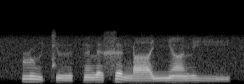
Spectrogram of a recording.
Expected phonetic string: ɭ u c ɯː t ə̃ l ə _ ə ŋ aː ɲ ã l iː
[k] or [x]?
x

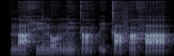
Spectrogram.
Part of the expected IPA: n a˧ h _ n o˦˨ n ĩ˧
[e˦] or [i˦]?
i˦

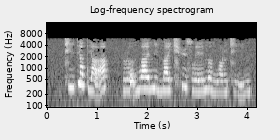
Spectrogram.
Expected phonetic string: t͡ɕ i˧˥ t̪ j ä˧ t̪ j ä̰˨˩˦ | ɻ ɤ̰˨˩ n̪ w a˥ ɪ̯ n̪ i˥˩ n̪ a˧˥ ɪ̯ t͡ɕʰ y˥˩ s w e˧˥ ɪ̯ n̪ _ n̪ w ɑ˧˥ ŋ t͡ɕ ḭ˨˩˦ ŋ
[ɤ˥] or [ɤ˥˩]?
ɤ˥˩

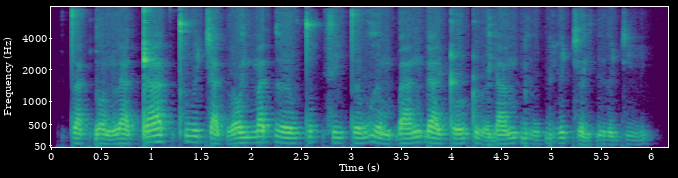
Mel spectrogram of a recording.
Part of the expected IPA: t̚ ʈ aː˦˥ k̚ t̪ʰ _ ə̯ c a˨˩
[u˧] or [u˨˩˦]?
u˧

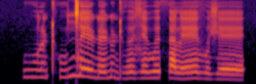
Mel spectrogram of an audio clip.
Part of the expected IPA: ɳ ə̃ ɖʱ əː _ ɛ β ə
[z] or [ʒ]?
z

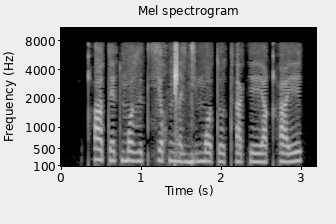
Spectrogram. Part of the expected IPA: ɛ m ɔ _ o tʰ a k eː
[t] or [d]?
t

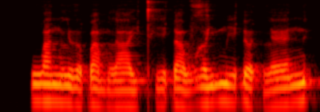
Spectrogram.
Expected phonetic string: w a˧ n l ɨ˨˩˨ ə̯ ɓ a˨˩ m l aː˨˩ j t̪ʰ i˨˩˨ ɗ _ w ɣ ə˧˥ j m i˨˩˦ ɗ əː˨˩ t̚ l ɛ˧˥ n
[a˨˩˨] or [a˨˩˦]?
a˨˩˦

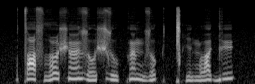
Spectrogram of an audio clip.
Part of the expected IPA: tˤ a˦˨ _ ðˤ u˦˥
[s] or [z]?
s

